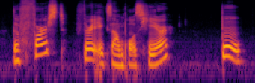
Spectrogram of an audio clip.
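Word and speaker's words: 不: first three examples here bu is pronounced as the second tone because here sh and CH they are both the fourth tone that's why bu is pronounced as the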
